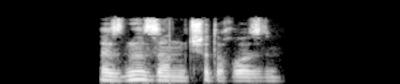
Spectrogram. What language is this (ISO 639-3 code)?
kur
